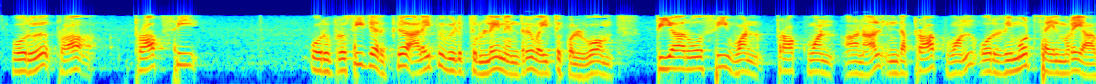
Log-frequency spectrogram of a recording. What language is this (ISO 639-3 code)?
tam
